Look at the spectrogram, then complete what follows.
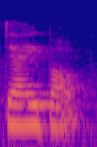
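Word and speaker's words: Dabob: torpedo trials i believe the area was called dabod bay from pronounced day bob but i'm not sure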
